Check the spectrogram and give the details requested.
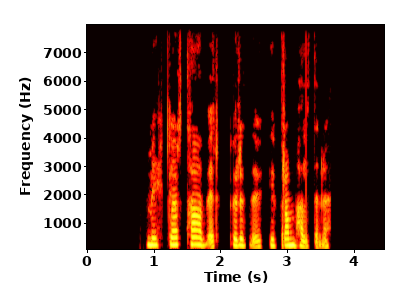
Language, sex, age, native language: Icelandic, female, 20-29, Icelandic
